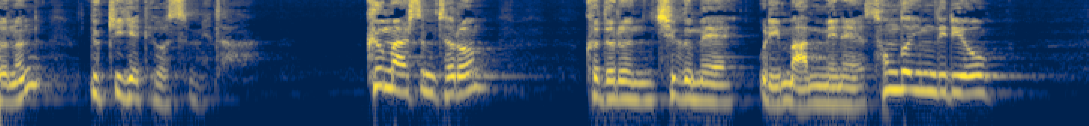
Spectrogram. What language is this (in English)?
Korean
